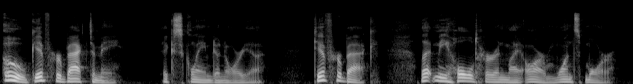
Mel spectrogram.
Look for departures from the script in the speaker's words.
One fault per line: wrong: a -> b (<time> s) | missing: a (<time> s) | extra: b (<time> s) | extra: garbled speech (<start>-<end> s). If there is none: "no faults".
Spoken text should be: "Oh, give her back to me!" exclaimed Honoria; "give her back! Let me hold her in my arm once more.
no faults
